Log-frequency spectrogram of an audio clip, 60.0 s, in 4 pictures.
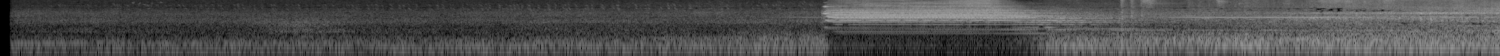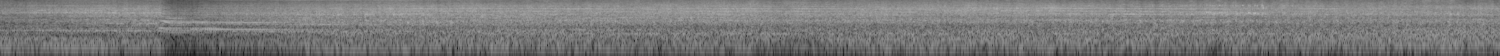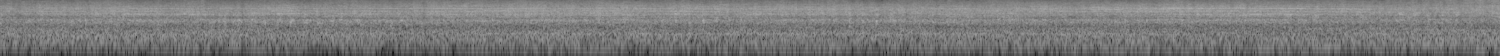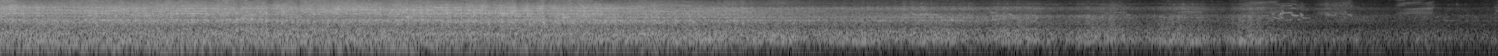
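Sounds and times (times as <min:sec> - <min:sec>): train wheels rumbling and clattering: 0:11.0 - 0:16.7, 0:17.3 - 0:57.9
wheels squealing: 0:11.1 - 0:16.6.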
